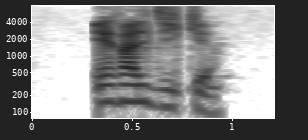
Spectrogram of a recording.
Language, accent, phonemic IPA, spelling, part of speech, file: French, France, /e.ʁal.dik/, héraldique, adjective / noun, LL-Q150 (fra)-héraldique.wav
- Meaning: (adjective) heraldric; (noun) heraldry (the profession of devising and blazoning arms)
